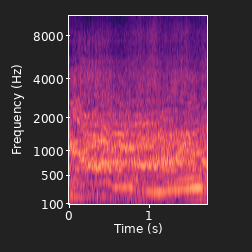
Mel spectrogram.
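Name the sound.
drift car skidding at D1 drift event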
